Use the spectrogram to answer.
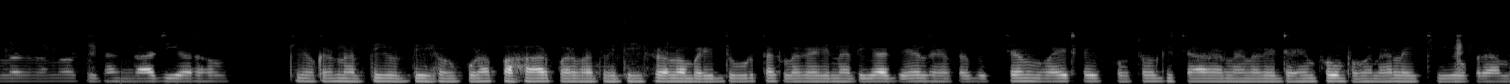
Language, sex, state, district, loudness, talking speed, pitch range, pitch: Magahi, male, Bihar, Lakhisarai, -26 LUFS, 185 wpm, 140-145 Hz, 140 Hz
